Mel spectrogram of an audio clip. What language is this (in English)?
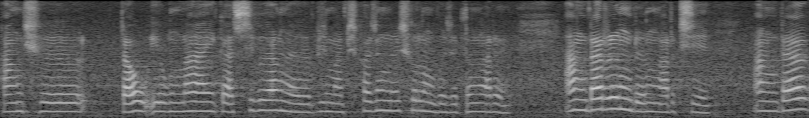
Bodo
